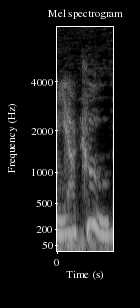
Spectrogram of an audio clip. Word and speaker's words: Yakub: they come from black people and come from Yakub is the correct pronunciation, what does that say about Yakub and black people?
